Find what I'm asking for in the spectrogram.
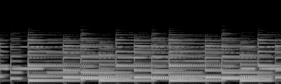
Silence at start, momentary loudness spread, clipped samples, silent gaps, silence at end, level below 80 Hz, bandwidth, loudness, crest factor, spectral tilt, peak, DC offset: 0 s; 2 LU; under 0.1%; none; 0 s; -62 dBFS; 5.4 kHz; -23 LUFS; 12 dB; -8.5 dB/octave; -10 dBFS; under 0.1%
